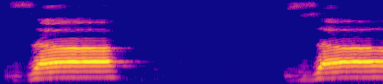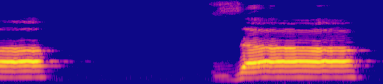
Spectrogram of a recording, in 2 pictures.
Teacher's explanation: زبان کی نوک جب اوپر اور نیچے کے اگلے دونوں دانتوں کے درمیان آ جائے اور یہاں سیٹی کی آواز بھی نکالنی ہے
